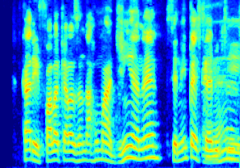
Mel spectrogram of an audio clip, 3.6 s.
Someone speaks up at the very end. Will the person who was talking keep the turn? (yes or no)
no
